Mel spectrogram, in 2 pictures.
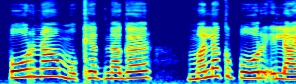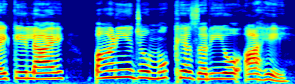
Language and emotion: Sindhi, neutral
